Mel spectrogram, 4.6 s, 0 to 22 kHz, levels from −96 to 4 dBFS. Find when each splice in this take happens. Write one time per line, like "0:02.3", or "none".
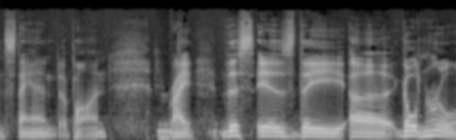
0:01.5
